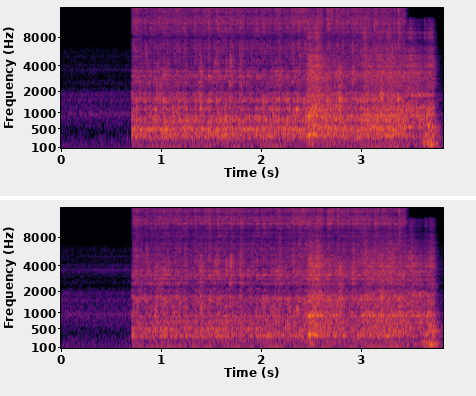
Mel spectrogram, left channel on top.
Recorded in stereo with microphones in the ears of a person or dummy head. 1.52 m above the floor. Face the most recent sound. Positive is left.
turn(degrees=45)  # may be behind; listen again after turning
